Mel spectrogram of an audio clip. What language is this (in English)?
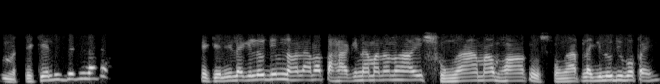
Assamese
